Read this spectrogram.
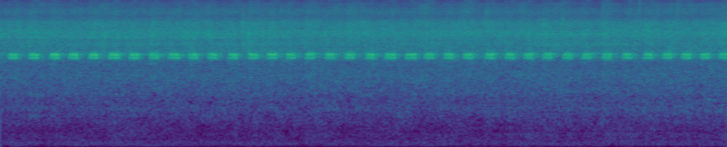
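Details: Cricket love song on a still summer night, a male calling a female to mate: a steady run of bright, high-pitched chirps, close to four per second, keeping an even pace throughout against a faint background hiss.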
